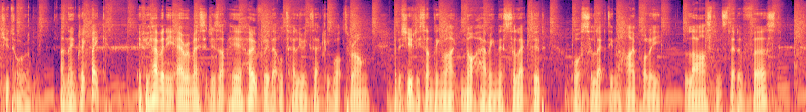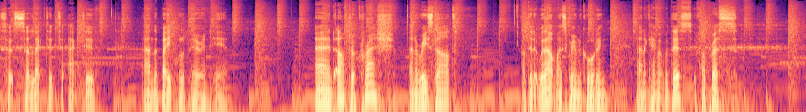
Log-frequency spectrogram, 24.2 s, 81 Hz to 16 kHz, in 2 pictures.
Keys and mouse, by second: 0.7-1.8 drag, 23.4 click.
